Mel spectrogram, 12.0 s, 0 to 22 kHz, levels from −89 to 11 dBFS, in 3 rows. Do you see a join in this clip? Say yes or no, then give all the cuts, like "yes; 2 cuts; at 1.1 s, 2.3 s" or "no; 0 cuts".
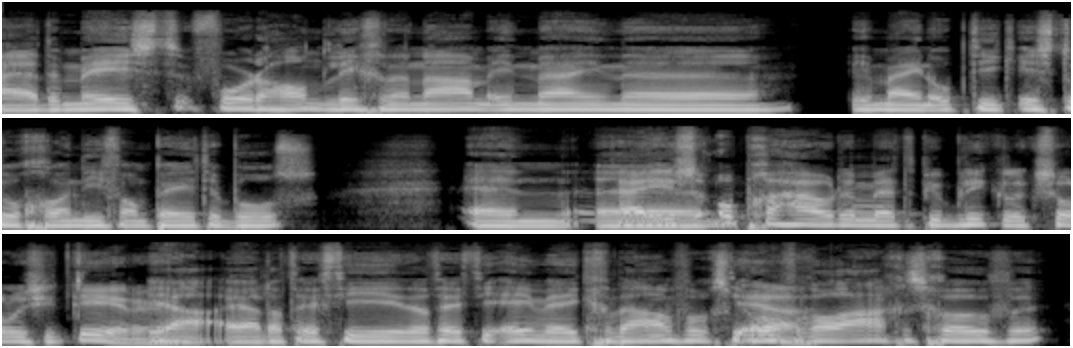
yes; 2 cuts; at 7.4 s, 10.7 s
